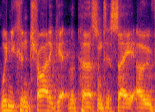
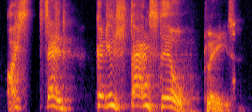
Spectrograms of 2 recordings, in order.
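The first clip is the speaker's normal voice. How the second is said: mock shrill, very high, swooping shout; 13 semitones higher than usual. Retelling a golf round, the speaker acts out a player shouting at a marshal. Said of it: "paul just shouts over at him again".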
